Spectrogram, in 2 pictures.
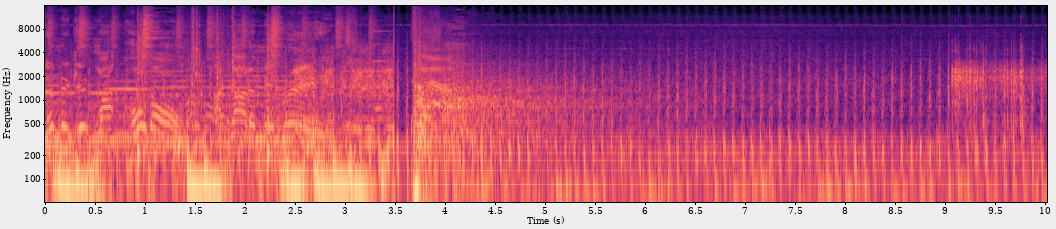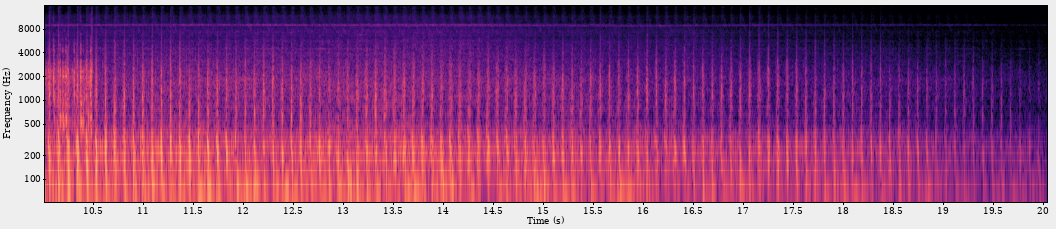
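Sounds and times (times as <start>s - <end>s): helicopter rotor blades beating: 0.0s - 20.0s.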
